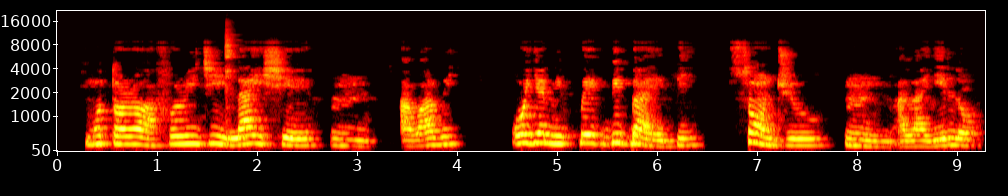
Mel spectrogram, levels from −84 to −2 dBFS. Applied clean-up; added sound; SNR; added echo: neural mask model Resemble Enhance denoiser.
